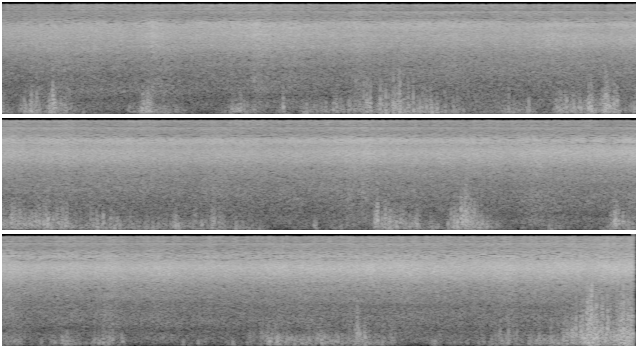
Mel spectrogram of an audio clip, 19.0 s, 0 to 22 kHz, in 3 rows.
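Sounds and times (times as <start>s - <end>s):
waterfall rushing: 0.0s - 19.0s
wind buffeting microphone: 0.0s - 19.0s.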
